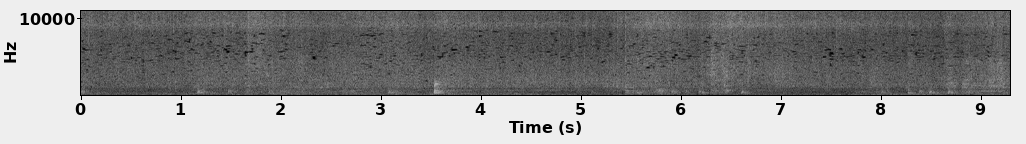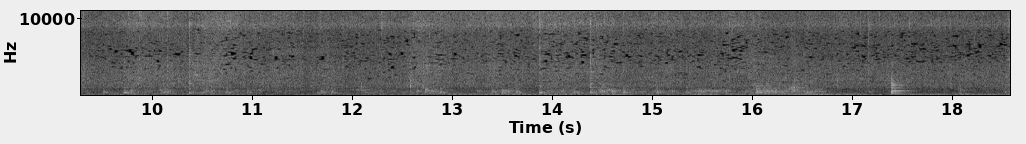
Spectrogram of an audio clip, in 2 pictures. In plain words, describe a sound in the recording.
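A metal spatula scrapes and clanks against a metal pan.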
